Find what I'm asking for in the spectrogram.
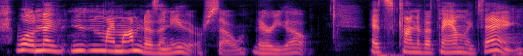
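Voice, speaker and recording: A woman with an American accent speaks at a moderate pace. Her pitch swings very widely. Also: medium pitch for a woman. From Kansas. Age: 80s+. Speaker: host's mother, guest. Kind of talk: interview conversation.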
